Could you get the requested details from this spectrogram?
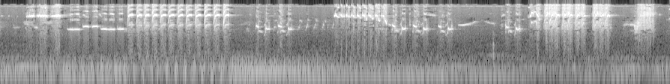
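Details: Loud rolling song of a Bali-type brown-chested jungle flycatcher, full of varied phrases: short whistles, a long high rattling trill, then sliding whistled notes and buzzy bursts, over a steady low hum.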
